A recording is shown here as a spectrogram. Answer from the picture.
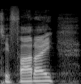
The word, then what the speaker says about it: Tewhare: I believe it is pronounced Tifare. It is T-E-W-H-A-R-E.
